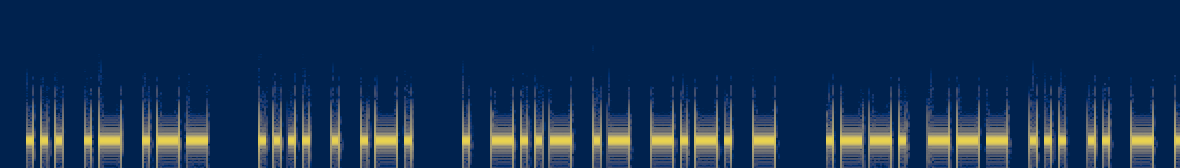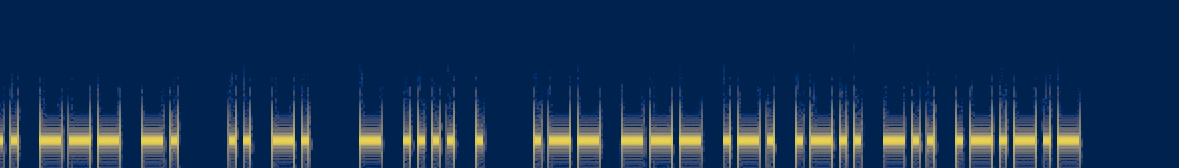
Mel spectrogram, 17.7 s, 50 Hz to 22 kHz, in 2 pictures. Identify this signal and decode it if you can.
Morse code, heard as a keyed tone, about 22 wpm, 700 Hz. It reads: SAW HER EXACT POSITION IN THE WORLD.
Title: Sentences from Top 1300 Words 22wpm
